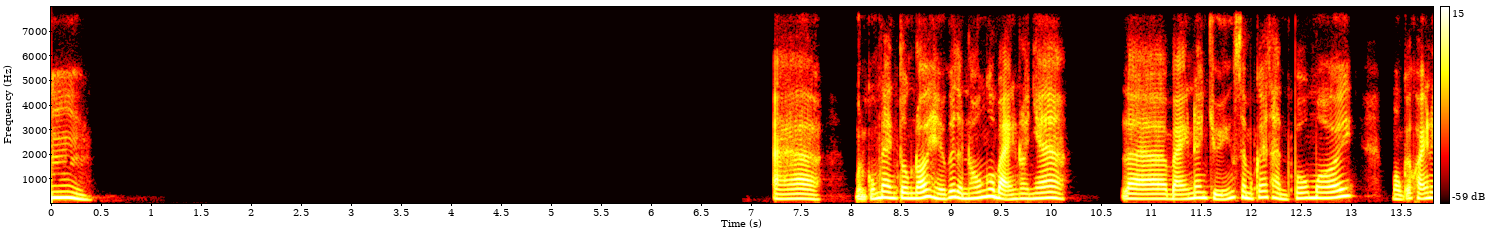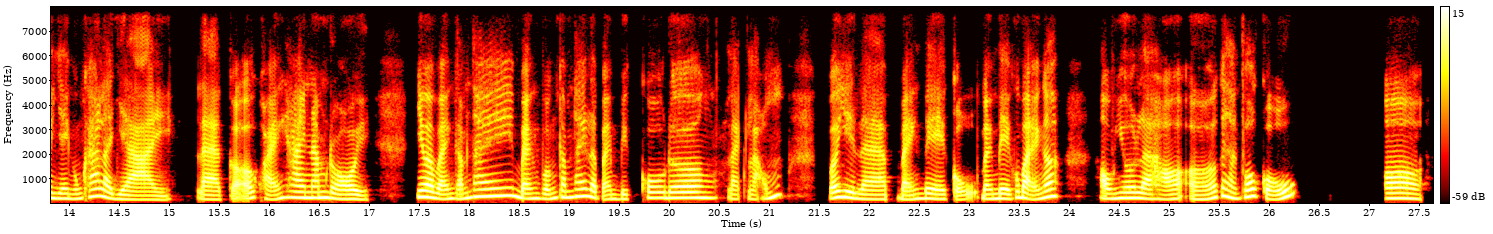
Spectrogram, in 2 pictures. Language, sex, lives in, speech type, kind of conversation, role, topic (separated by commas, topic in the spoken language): Vietnamese, female, Vietnam, conversation, advice, advisor, Bạn nên làm gì để kết bạn mới dễ hơn sau khi chuyển đến nơi ở mới?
